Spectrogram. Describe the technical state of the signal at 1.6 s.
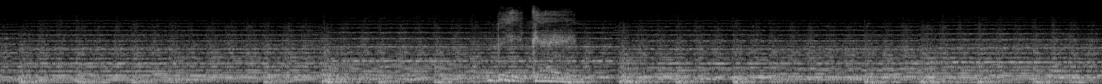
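At 1.6 s the signal is intact, with no fault present at that moment.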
